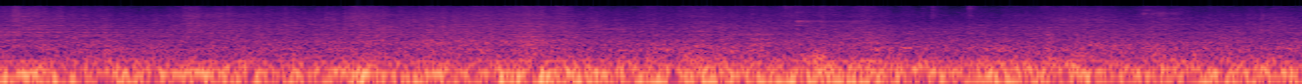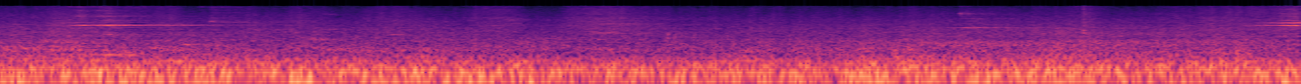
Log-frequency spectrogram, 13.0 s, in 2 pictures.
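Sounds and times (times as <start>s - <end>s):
freight train wheels rumbling: 0.0s - 13.0s
faint high wheel squeal: 6.8s - 8.0s, 11.3s - 11.7s, 12.8s - 13.0s.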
